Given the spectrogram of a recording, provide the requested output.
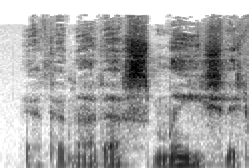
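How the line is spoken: Whisper. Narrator (Russian): прошептал мастер

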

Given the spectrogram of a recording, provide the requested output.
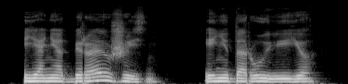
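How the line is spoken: Soft reply. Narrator (Russian): мягко ответил Константин

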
